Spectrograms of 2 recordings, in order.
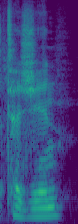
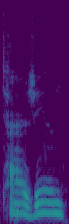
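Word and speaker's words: tajín: There's nothing worse than a white guy going, let me get some of that tajin. – Ooh. Micheladas. – You live in Texas. You should know how to pronounce Spanish J's.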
